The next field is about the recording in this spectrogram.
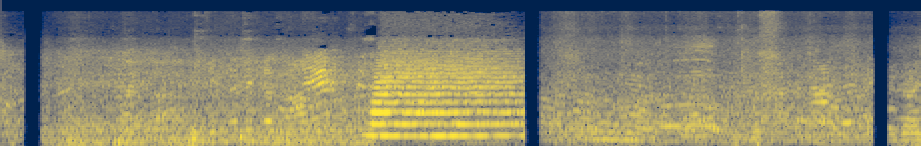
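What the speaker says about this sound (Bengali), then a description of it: "আমাদের ট্রেন ছেড়ে দিল ব্যান্ডেল রেলওয়ে স্টেশন থেকে।" A local train pulls out of Bandel railway station with rumbling carriages, and a loud sustained horn sounds midway. A person talks over the train noise throughout.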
